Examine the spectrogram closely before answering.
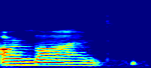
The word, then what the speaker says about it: Armand: great so tell tell tell the people what your name is because I don't want to mess it up I am horrible at pronouncing names hello my name is Armand okay now y'all heard it I'mma try to say Armand I say it right I got it right on the first look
